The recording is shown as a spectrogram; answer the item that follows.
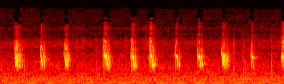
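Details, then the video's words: A female black francolin repeats short raspy notes, roughly two each second at a slightly uneven rhythm, against a low droning background. "Kala teetar ki maadi ki awaz// voice of black francolin female"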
